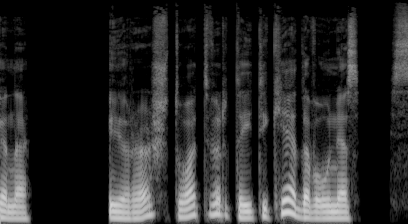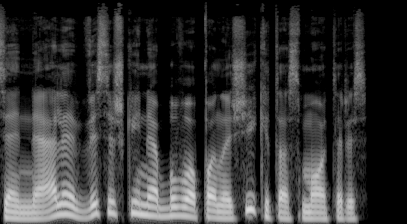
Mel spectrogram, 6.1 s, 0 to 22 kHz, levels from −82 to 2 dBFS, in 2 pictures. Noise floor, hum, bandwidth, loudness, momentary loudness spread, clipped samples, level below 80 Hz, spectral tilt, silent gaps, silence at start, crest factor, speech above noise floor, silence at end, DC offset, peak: under -90 dBFS; none; over 20 kHz; -19 LUFS; 7 LU; under 0.1%; -60 dBFS; -6.5 dB/octave; 0.25-0.79 s, 2.71-2.92 s; 0 s; 18 dB; over 72 dB; 0.3 s; under 0.1%; -2 dBFS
